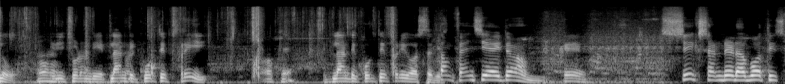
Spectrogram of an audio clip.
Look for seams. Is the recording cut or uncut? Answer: cut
